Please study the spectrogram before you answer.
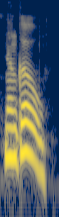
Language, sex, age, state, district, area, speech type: Bodo, female, 60+, Assam, Kokrajhar, rural, read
